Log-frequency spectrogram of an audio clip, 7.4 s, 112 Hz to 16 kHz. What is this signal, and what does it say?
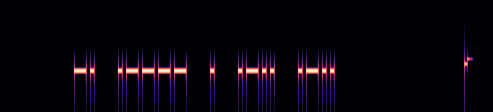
Morse code, heard as a keyed tone, about 20 wpm, spaced as for 15 wpm, 700 Hz. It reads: N1ELL
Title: 128 Lesson 21g - Number 6 - Call Signs 20wpm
